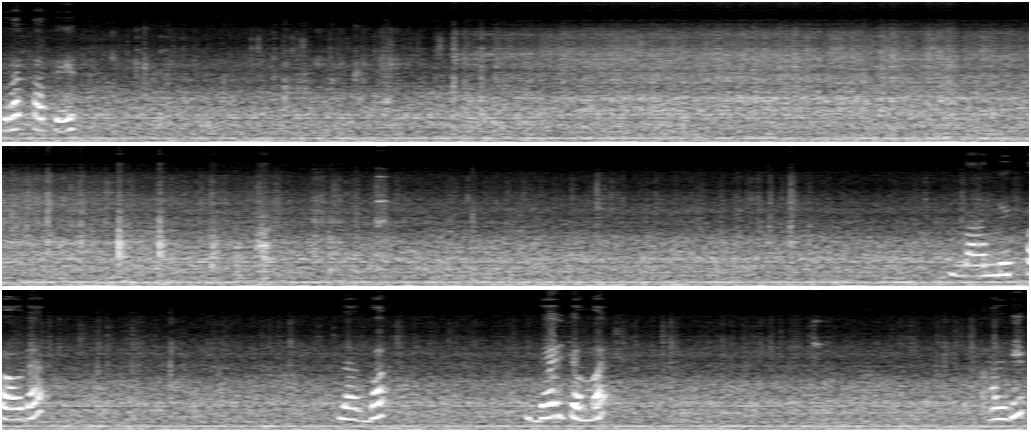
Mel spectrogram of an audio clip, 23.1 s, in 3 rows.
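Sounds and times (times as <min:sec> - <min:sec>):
low hum: 0:00.0 - 0:23.0
paste sizzling in oil: 0:03.4 - 0:10.8.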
